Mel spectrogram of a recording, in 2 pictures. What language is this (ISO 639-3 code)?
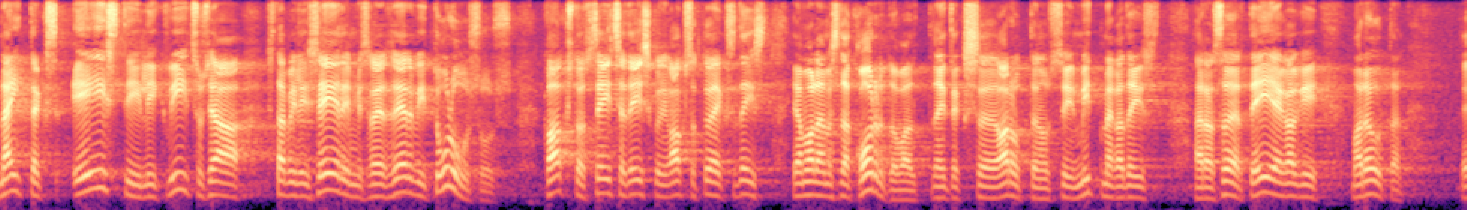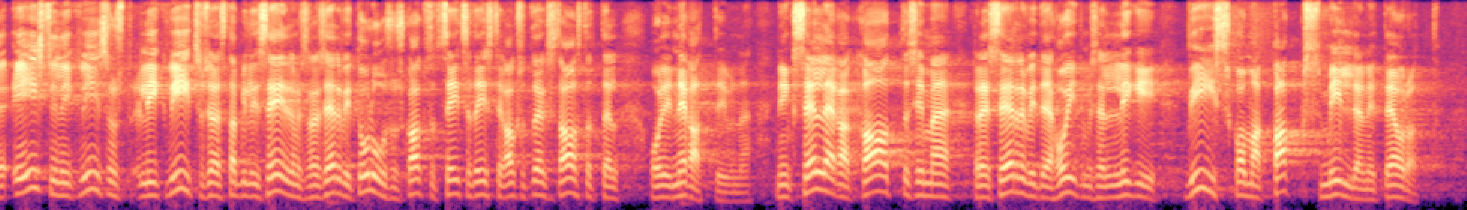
est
